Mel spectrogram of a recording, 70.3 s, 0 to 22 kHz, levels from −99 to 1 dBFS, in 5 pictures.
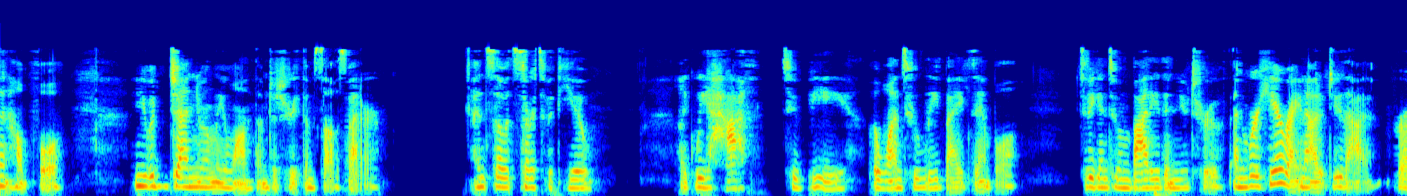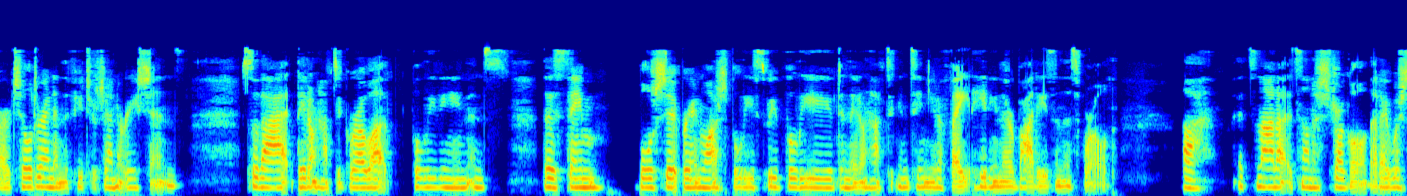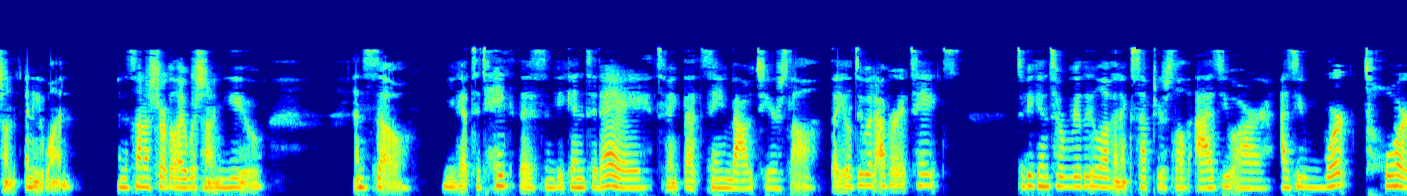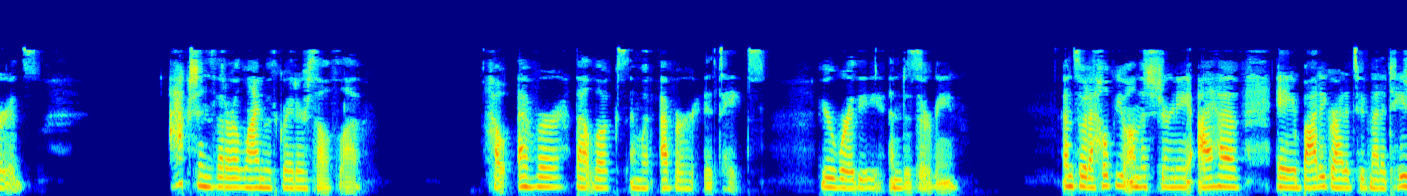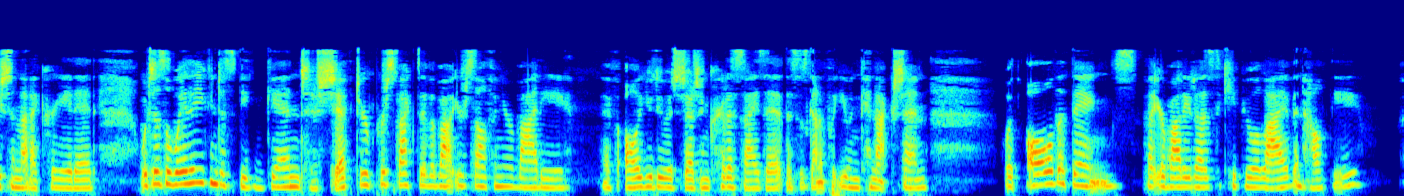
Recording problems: garbled, watery; badly; nothing above 8 kHz
abrupt cut into speech; at the start

